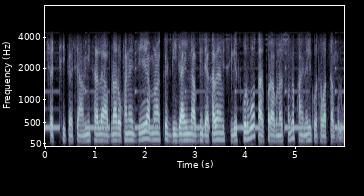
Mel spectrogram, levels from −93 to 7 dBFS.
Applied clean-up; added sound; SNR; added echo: neural mask model RNNoise.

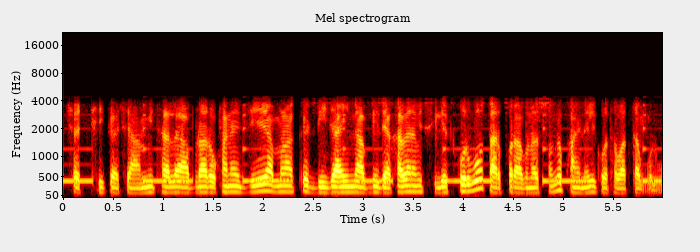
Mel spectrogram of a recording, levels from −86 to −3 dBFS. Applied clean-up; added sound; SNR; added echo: none; Telephone; 13 dB; none.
